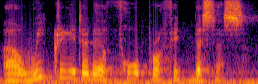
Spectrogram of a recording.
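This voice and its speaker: A man with a Sri Lankan accent explaining things as a guest in a televised interview, halting now and then mid-sentence. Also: high-pitched, very animated, slight background noise. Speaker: interview guest, foundation co-founder.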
